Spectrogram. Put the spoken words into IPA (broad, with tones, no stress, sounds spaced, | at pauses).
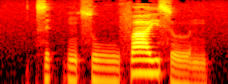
t͡s ɪ˨˥ k̚ ʊ˨ ŋ s uː˨ f aː˥ j s ɵ˨˩ n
